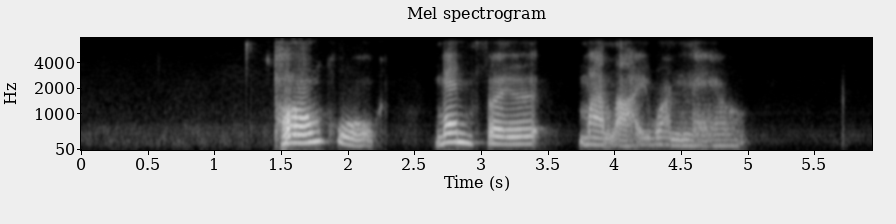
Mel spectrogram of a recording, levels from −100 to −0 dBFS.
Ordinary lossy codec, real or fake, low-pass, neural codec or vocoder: Opus, 24 kbps; fake; 7.2 kHz; codec, 24 kHz, 0.9 kbps, WavTokenizer, small release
